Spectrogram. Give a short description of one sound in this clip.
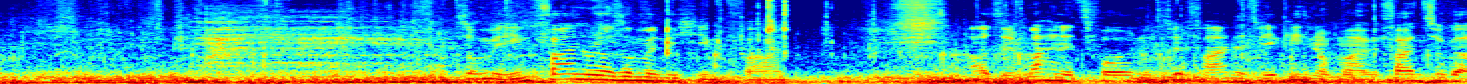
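A man talks with animation close by inside a car.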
